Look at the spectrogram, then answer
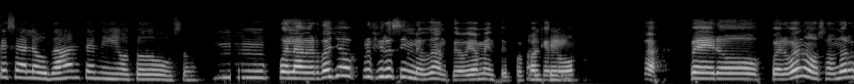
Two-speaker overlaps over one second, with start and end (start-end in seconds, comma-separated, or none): none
